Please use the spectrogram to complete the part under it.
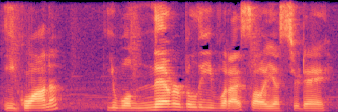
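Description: Woman doing a bright squeaky gossipy mosquito. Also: brisk, faint music behind, rough recording. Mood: eager. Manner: eager, chattering. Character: gossipy boastful little mosquito.

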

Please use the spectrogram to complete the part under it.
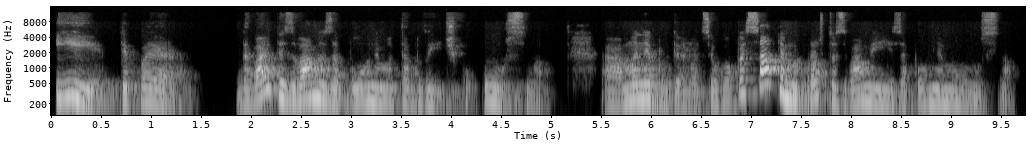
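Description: A woman teacher speaks in a warm, mellow voice at a middling pitch. She reads a children's tale aloud at an even, patient pace. Then she turns to her pupils with simple questions and instructions. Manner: patient, measured, addresses children directly. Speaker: primary school teacher. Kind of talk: reading a story aloud, then a reading lesson.

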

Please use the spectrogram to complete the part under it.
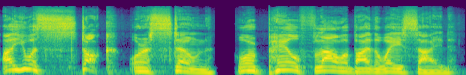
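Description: A man's voice: fairly high pitch, very animated, measured pace, sharp tone, no room sound, clean studio sound, pitched above the performer's own voice, heavily acted. A man voicing a stern, angry old male sky god who scolds his daughter in a told folktale. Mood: scolding. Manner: scolding, imperious. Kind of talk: storybook narration.

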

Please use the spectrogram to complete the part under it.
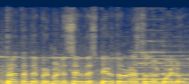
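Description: An actor playing a male navy jet pilot who leads his flight, giving brisk commanding calls over a pilot radio transmission. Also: high voice, steady tone. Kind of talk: Spanish TV dub acting.

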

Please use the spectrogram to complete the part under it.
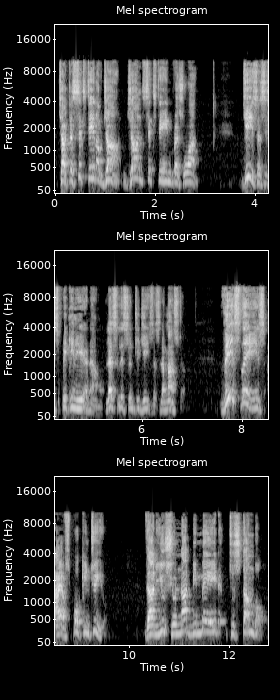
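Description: A man's voice: high-pitched, lively intonation, measured pace, gravelly, a bit bright. A male pastor preaching a sermon, reading Bible verses aloud and then repeating and stressing them, often asking his listeners if they are listening. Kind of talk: sermon teaching scripture.

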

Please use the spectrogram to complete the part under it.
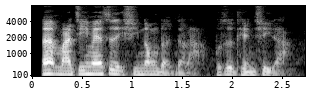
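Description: A man's voice: mid-range voice, animated, quick pace, bright, forceful tone, husky. A man teaching a casual exam-prep lesson, repeating points and checking whether students follow. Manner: chatty, repetitive, asks "懂哈？有没有？" often. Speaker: Japanese teacher.

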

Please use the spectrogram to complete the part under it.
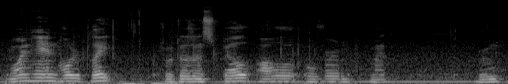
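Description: A man's voice: mid-range voice, steady tone, unhurried, background noise. Matter-of-fact man chatting between bites. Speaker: mukbang vlogger. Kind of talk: casual food review while eating. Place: small room indoors.

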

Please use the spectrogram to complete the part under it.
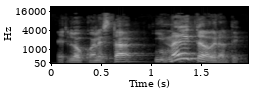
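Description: A man, a stand-up comedian chatting casually as a podcast guest, slangy and animated, with lots of fillers. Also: medium pitch, fast.

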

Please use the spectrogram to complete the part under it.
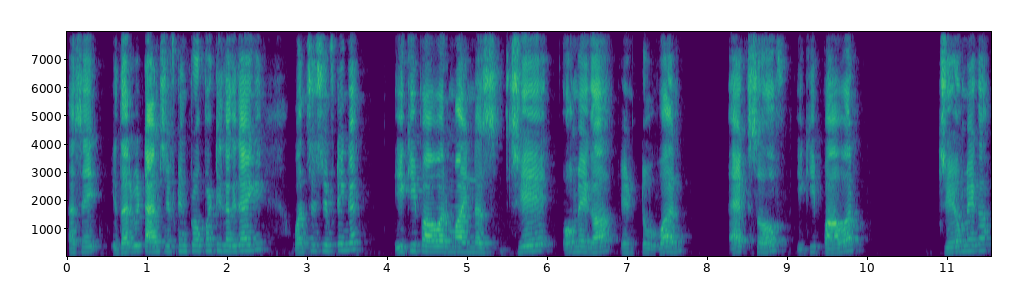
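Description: A man's voice: sits high, unhurried, sharp tone, echoey room. A man teaching an exam-prep lesson, walking through each step by asking himself questions and then answering them.

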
